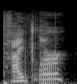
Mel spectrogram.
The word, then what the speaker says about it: Tytler: I believe you pronounce it Tytler. It's Tytler.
